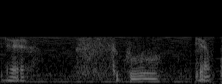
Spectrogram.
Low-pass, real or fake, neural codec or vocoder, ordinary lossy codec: 3.6 kHz; real; none; AAC, 32 kbps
